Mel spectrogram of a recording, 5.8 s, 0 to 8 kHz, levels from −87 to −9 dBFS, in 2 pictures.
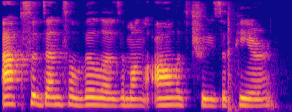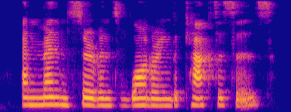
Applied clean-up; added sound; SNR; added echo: neural mask model DeepFilterNet 3.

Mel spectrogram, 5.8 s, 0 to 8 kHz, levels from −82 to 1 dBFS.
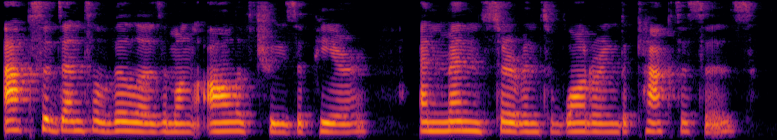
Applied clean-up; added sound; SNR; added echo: none; none; none; none.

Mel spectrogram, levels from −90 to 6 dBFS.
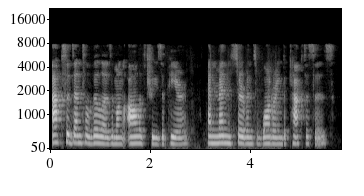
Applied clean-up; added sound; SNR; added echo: neural separator model SepFormer DNS4.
